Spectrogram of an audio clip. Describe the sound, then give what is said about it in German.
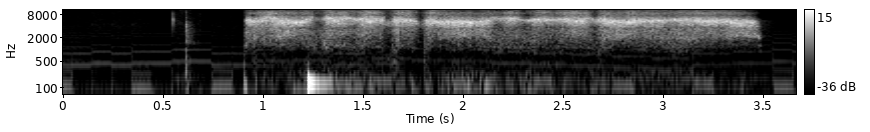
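A loud, steady rushing hiss, like water streaming past, imitates a flowing river for about two and a half seconds, preceded by a couple of soft clicks over a faint background tone. “Das ist der Fluss. Ach, das sollte ein Fluss sein.”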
